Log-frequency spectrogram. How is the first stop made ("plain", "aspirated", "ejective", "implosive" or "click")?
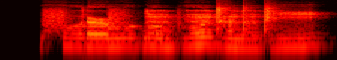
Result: implosive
